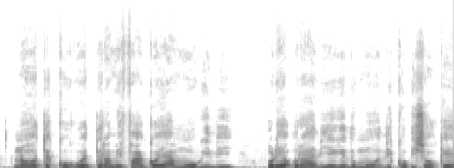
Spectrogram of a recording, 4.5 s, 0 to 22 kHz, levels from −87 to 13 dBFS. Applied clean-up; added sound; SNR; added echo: none; none; none; none.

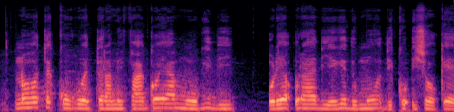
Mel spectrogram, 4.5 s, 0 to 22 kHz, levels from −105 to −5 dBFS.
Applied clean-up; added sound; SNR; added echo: neural mask model RNNoise.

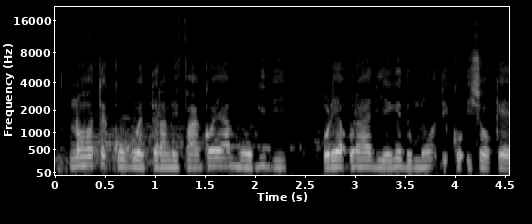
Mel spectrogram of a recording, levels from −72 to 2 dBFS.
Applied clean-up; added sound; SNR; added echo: classical method spectral subtraction.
